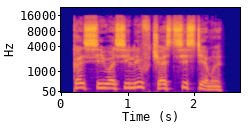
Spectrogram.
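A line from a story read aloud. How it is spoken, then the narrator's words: Muffled robotic answer. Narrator (Russian): глухо ответил один из ближайших роботов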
